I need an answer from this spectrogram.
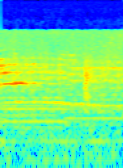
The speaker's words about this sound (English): Suddenly, silence was broken by the faint crying of a cat.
